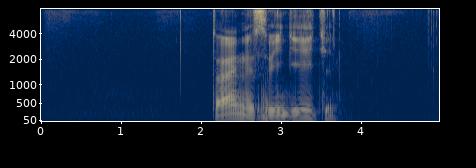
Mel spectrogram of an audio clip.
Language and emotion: Russian, sad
